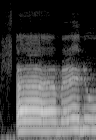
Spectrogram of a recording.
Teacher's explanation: അസൽ ഹൽക്കിൽ നിന്നാണ് ഹംസ വരുന്നത് അപ്പോ അതിന്റെ സൗണ്ട് ക്ലിയർ ആക്കുക നൂനിന് ശ്രദ്ധ വന്നിട്ടുണ്ട് അപ്പോ നല്ലോണം മണിച്ചിട്ട്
